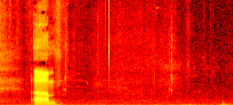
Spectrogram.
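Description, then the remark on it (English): A single loud bird call rings out, a short harsh squawk lasting about half a second, followed by quiet background rumble and faint low noises. “A weed, oh, it's a bird, okay.”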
